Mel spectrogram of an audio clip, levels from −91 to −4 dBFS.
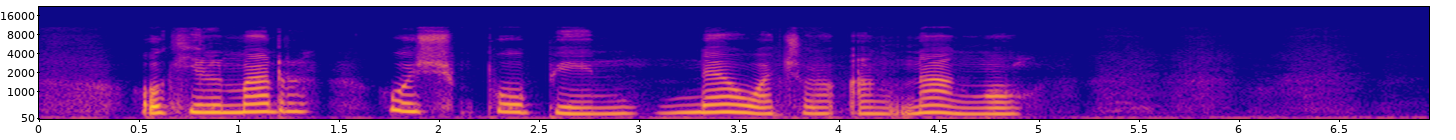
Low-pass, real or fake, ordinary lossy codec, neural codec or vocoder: none; real; none; none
